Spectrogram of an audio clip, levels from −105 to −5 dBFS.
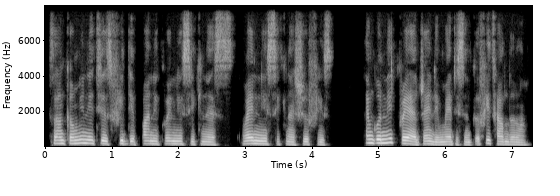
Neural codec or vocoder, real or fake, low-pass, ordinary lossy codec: codec, 16 kHz, 4.8 kbps, FACodec; fake; none; none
